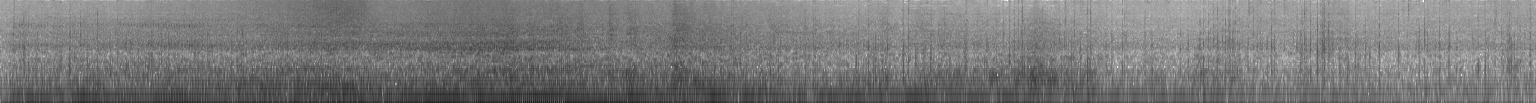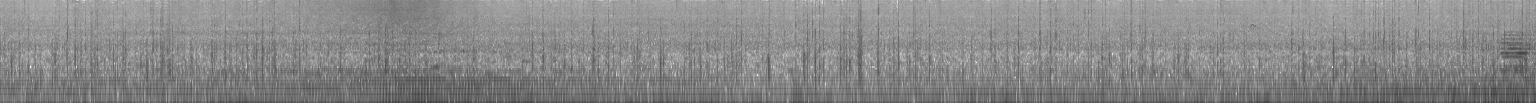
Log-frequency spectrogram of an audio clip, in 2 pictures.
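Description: Wet-street ambience: an even hiss of rain and tyres on wet tarmac. A heavy low rumble of passing traffic is loudest about five seconds in and fades by about eleven seconds, then returns more softly later on.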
